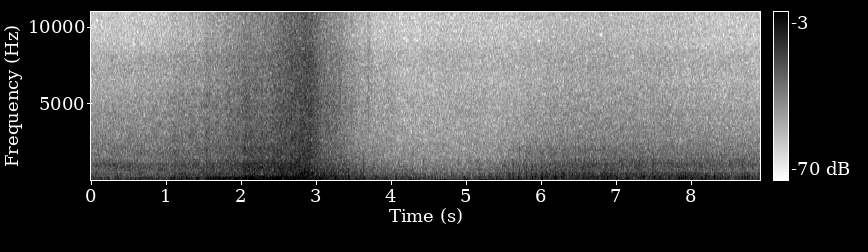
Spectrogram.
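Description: Water washes and fizzes over rocks.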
